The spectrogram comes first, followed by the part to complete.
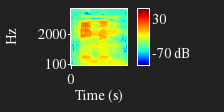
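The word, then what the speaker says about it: Eamon: by telling me your name and how to spell it uh I'm aan e a m o n I'm a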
